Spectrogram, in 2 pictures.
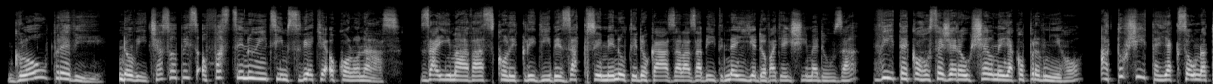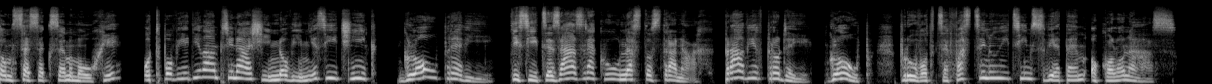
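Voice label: female Czech commercial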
